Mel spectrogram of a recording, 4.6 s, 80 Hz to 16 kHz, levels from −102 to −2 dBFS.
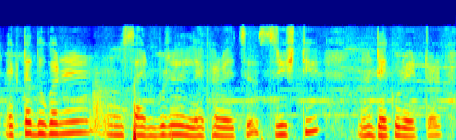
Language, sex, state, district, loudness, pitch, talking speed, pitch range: Bengali, female, Tripura, West Tripura, -21 LUFS, 235 Hz, 130 wpm, 220-270 Hz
